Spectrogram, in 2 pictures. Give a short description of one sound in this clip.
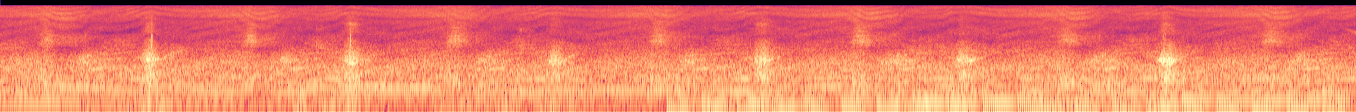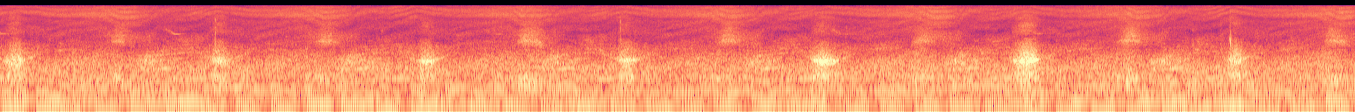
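A rowing machine's flywheel whooshes with each steady stroke, about every two seconds.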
